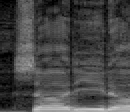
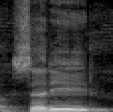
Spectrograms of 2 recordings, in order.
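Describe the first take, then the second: First: शरीर as स, री, र; letter by letter. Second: Said in the usual way. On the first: Shown as a demonstration. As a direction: sound the final र of शरीर separately. (शरीर को तोड़कर: स, री, र) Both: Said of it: "थोड़ा फास्ट पढ़ेंगे".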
